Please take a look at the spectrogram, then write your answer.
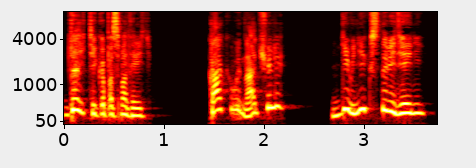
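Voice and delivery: high, brisk mystic teacher; demanding seer; Trelawney voice. A narrator's reading.

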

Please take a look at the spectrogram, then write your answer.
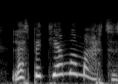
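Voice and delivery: high-pitched mocking quote of a professor; mimicked examiner. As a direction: parody the examiner's dismissal, voice lifted high. Student mimics dismissive examiner.

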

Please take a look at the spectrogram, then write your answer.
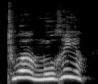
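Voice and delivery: high, loud, exultant disbelief; contained exultation. A narrator's reading. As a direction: scoff at it with suppressed triumph. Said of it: "avec une exultation contenue".

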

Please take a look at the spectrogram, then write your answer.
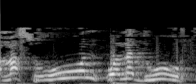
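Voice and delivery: "مصون ومدووف" slow, as maṣwūn and madwūf, both w's sounded; uncontracted forms. Shown as a demonstration. Teacher citing the two exceptional words, "مصون ومدووف" slowly as maṣwūn, madwūf. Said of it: "لا نظير لكلمتين في هذا الموضع".

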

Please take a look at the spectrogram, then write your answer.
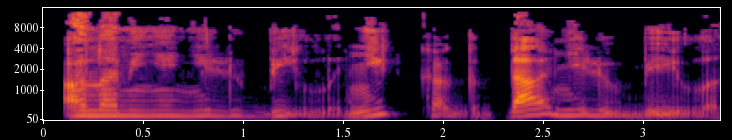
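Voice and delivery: high, insistent misery; despairing lament. Acted. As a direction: lament a lost love, voice lifted. Despairing lover laments to her father.

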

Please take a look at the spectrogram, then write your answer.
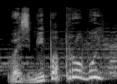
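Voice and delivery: ordinary delivery

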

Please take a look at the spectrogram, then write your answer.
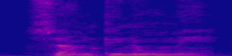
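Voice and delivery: high but soft exclamation; a hushed, high gasp of dismay in words; shocked cry. A narrator's reading. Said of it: "gridò la signora Honeychurch".

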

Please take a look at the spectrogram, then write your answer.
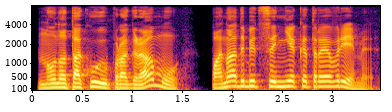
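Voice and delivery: ordinary delivery

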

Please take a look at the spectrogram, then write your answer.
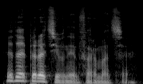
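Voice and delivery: soft, low, quick aside; quiet explanation. A narrator's reading. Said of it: "тихо объяснил из своего дальнего угла". (тихо, вполголоса)

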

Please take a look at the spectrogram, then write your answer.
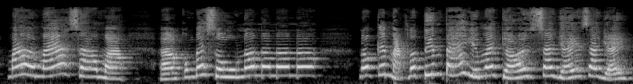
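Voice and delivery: high, fast frantic pleading; panicked. Retold or imitated. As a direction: cry out to mom in panic. Sister panics over blue baby. (giọng hoảng hốt gọi má)

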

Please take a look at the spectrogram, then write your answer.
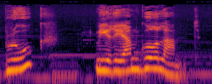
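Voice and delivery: ordinary talk, nothing marked

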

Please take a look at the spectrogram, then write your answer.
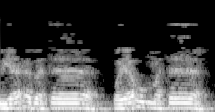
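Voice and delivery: slow, drawn-out -taa ending "أبتا" and "أمتا"; ta plus long alif. Shown as a demonstration. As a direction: stretch the last aa of "أبتا" and "أمتا". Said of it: "جمع بين التاء والألف".

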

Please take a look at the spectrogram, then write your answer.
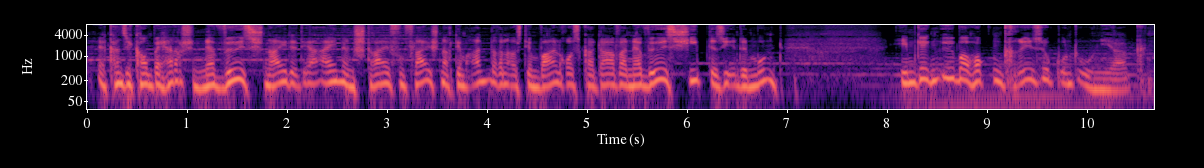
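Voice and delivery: ordinary talk

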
